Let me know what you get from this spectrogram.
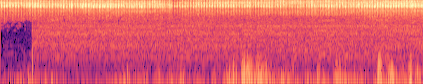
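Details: Strange sound of locusts: a continuous shrill, hissing buzz holds steady through the whole stretch, with a brief quieter moment at the start, layered over rumbling low thumps and rattling noise.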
